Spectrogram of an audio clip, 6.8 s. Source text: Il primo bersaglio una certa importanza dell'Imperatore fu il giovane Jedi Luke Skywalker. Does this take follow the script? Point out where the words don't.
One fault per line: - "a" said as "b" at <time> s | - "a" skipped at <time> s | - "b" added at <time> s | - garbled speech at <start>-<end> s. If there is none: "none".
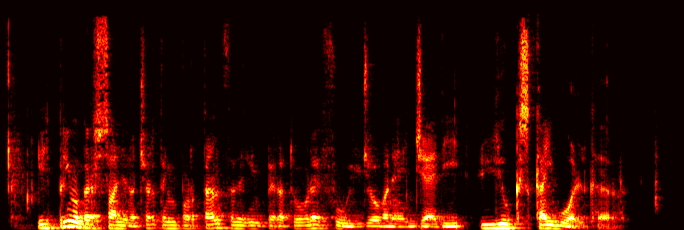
none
